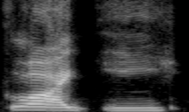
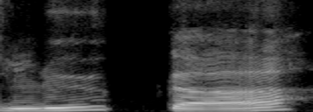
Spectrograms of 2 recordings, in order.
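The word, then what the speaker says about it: Lykke: pattern I'm using this is one of my Luca Luca hooks it looks like likey l y k k e but pronounced Luca I was told at the Smoky Mountain yarnery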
